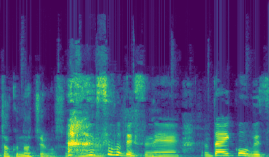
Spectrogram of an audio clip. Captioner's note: laughs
